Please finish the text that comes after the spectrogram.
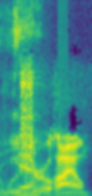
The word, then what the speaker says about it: Wooster: um let's see oh a Worcester Ohio Wooster Ohio yeah we're absolutely issue about the pronunciation of Worcester or Worchester Wooster Ohio yeah that's it yeah they did mention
